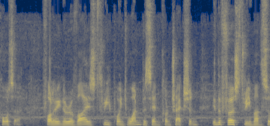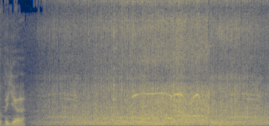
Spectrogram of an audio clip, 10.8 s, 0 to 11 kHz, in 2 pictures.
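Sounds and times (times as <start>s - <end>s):
speech: 0.0s - 6.3s
police helicopter hovering over a city: 5.9s - 10.7s.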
